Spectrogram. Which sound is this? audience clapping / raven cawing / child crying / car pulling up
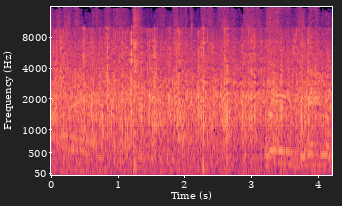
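audience clapping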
